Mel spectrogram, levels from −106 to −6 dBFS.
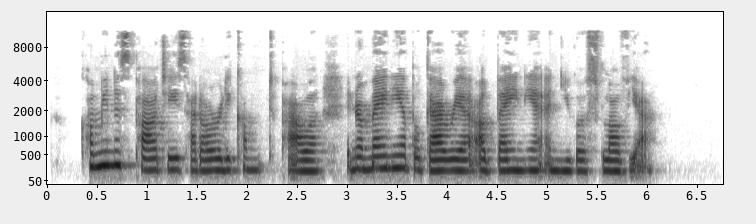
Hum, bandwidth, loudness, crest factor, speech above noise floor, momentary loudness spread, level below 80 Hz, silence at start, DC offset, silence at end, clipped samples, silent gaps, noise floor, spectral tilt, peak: none; 11.5 kHz; -27 LUFS; 18 dB; 63 dB; 9 LU; -70 dBFS; 0.4 s; under 0.1%; 0.7 s; under 0.1%; none; -89 dBFS; -6 dB/octave; -8 dBFS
